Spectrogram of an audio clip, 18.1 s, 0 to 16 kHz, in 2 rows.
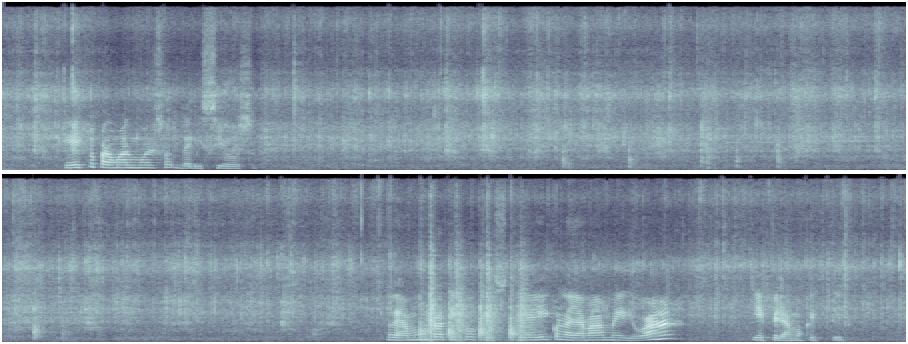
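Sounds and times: chicken sizzling in a frying pan: 0.0s - 18.0s
wooden spoon scraping a pan: 3.6s - 14.5s.

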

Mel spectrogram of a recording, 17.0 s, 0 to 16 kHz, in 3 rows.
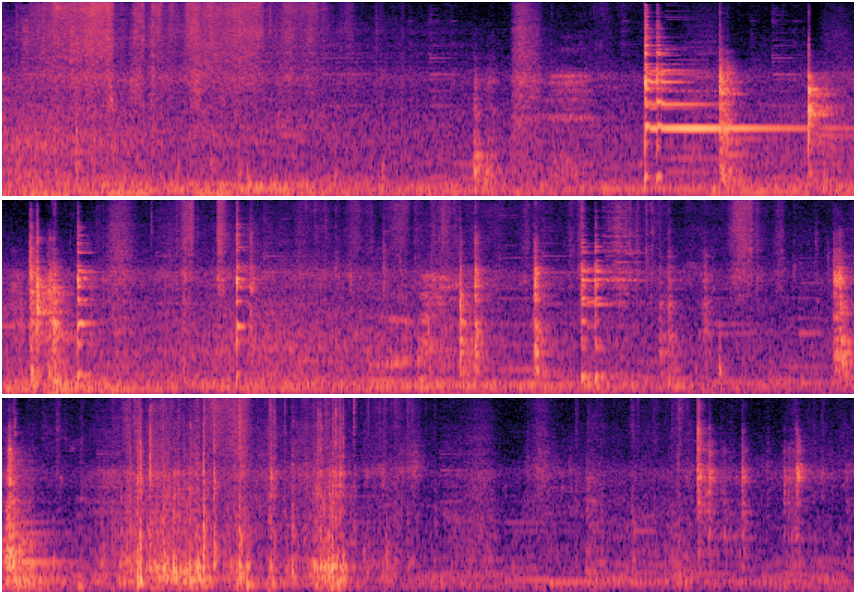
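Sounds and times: metal bar clinking against chassis: 4.2s - 10.6s, 11.2s - 11.9s, 15.8s - 17.0s.

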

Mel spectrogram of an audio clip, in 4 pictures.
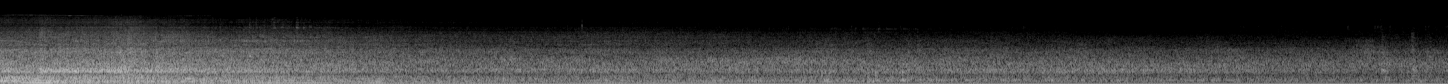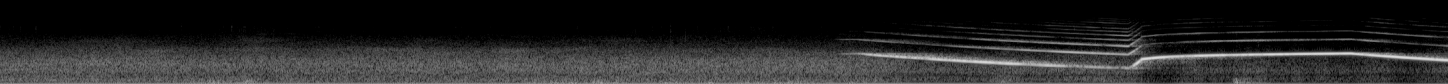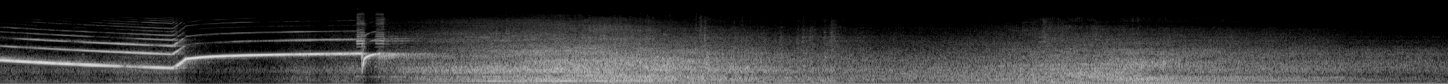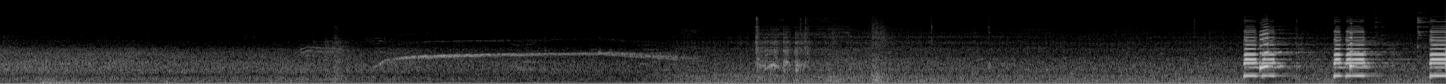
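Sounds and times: passing traffic: 0.0s - 57.9s
emergency siren wailing: 22.8s - 35.8s, 47.1s - 51.4s.

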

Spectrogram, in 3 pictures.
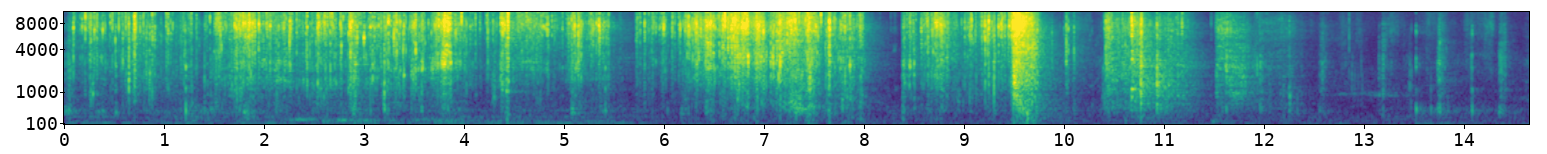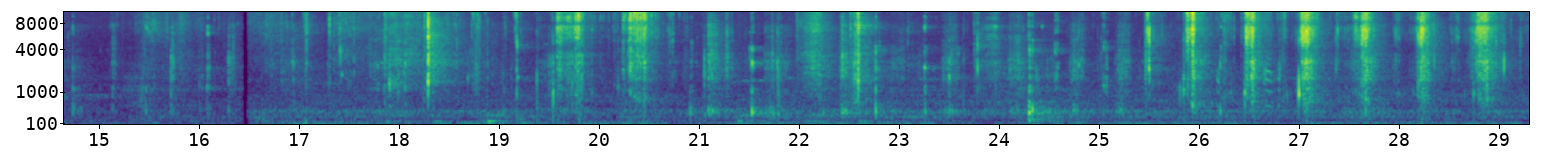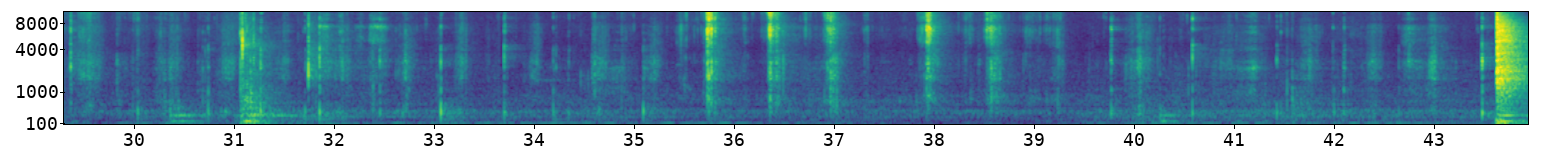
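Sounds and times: chewing: 0.0s - 7.4s, 12.0s - 31.0s, 31.6s - 43.6s
teeth biting chocolate bar: 0.0s - 8.0s
foil wrapper crinkling: 0.0s - 12.4s.

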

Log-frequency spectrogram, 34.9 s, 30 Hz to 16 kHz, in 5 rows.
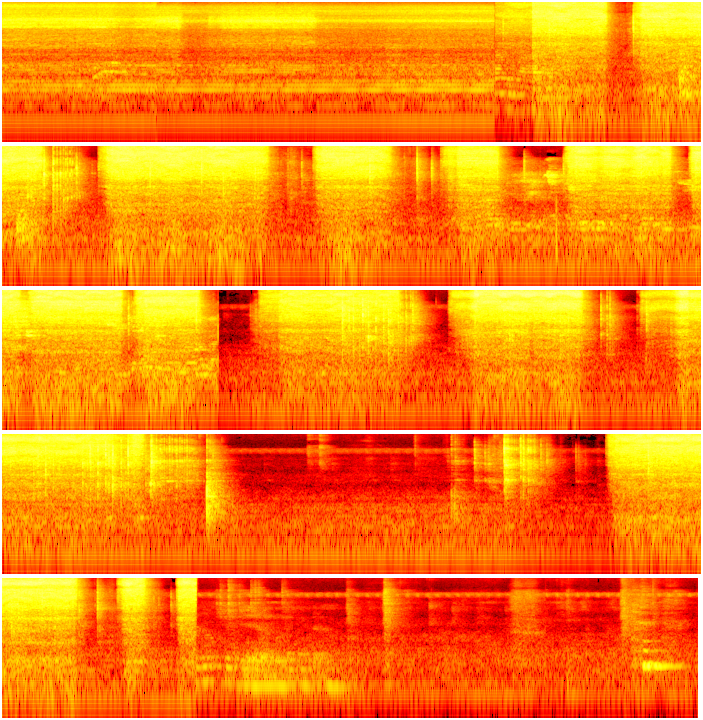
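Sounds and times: spray paint hissing: 0.0s - 22.9s, 27.0s - 30.0s.

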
